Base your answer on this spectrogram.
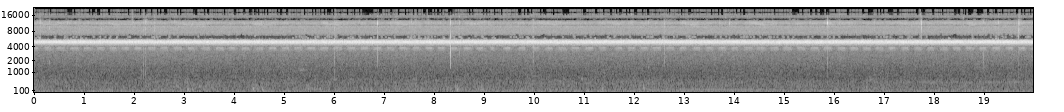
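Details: Bell cricket chorus with a bonfire: a constant, bright, high insect ringing stays level for the whole stretch, and scattered soft ticks of crackling wood sound now and then.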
